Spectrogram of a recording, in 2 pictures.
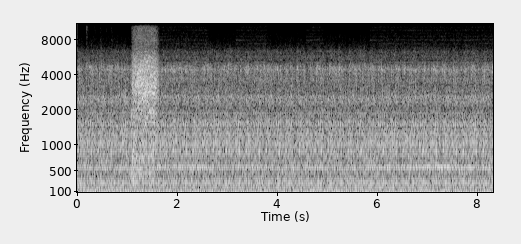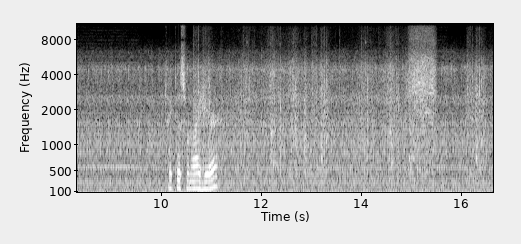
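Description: A harvester head saws through a tree trunk.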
